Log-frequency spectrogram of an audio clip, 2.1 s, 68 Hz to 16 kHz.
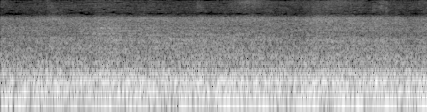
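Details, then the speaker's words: Suzuki Ertiga with a cabin rumble above 40 km/h, front wheel spun on the lift: steady low rumbling growl with no knocking, as the wheel does not rotate smoothly. Worn wheel bearing; the brake pads are also worn and scraping. "waktu kita tes pas jalan itu terasa gemuruh sekali Hal ini karena putarannya ndak lancar"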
